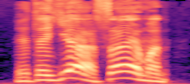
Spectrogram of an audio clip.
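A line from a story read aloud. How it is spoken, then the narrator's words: Boy shouting. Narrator (Russian): крикнул мальчик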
